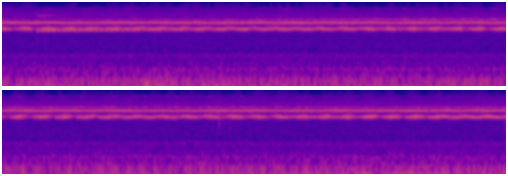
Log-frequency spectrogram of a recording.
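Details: Insects chirping in a dense, steady chorus of high shimmering trills stacked in several pitch bands, pulsing continuously throughout, with one brief bright wind chime strike partway through and faint low rumble beneath.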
